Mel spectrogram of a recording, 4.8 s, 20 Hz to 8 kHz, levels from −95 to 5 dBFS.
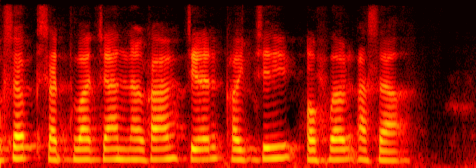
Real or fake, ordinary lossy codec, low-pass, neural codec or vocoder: fake; AAC, 48 kbps; 7.2 kHz; codec, 16 kHz, 1 kbps, FreqCodec, larger model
